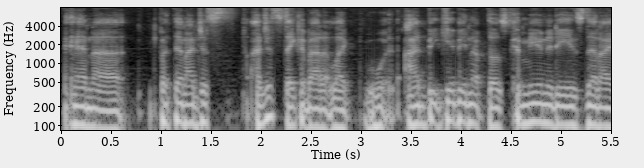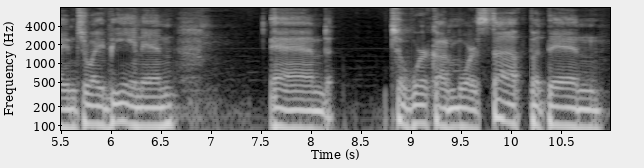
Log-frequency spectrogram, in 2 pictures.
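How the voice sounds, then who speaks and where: A man's voice: low voice, steady tone, a little slow, darkish tone, poor audio. A man talking casually on a live stream, rambling with many fillers and restarts. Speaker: livestreamer.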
